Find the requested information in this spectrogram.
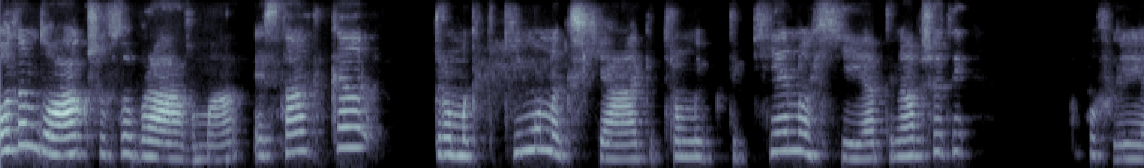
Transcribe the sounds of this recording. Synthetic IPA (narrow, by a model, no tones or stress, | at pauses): o̞t̪ɐnt̪o̞ɐku̥seɐft̪ot̪opɾɐɣmɐe̞st̪ɐθi̥kɐ | t̪ɾo̞mɐkt̪i̥cimo̞nɐksçɐce̞t̪ɾo̞mikt̪icʰie̞no̞çiɐpot̪inɐpseot̪i | popofile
